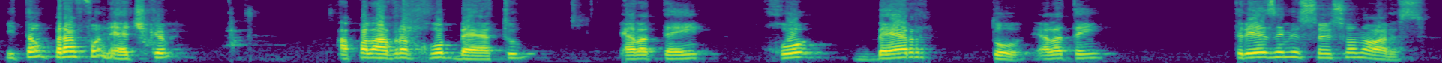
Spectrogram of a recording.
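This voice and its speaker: A man's voice: high voice, measured pace, pauses often. Casual, slangy Portuguese teacher man. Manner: casual, slangy, asks students to confirm often. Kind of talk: live exam-prep grammar class. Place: classroom. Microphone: adjustable microphone.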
